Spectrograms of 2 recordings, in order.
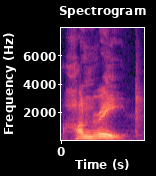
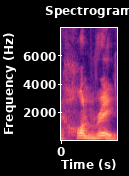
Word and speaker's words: Henry: No, you're it's you're put emphasis on the hon. You're saying Henry and like I get that he's French but you you don't say Terry.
